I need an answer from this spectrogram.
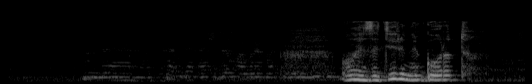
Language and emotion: Russian, neutral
